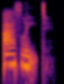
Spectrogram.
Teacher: Pay attention to that subtle break or slight separation between the TH and L.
